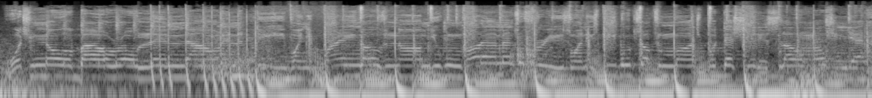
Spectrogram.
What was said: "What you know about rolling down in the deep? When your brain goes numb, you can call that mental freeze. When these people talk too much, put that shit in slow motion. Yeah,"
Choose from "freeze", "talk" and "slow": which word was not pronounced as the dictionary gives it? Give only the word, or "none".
none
